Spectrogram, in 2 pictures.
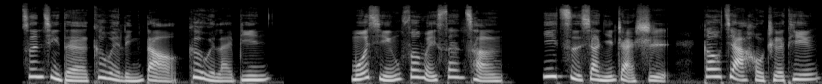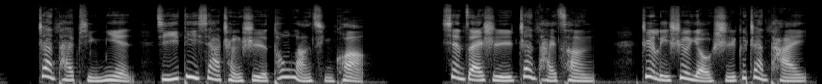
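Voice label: Chinese Mandarin, voiceovers other languages; foreign languages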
